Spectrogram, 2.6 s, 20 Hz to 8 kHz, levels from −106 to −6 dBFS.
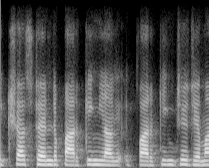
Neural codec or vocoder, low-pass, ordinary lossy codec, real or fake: autoencoder, 48 kHz, 32 numbers a frame, DAC-VAE, trained on Japanese speech; 7.2 kHz; Opus, 32 kbps; fake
